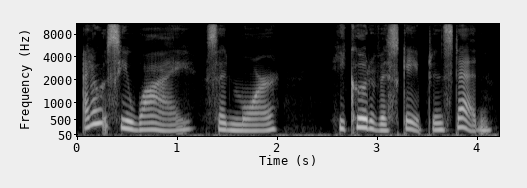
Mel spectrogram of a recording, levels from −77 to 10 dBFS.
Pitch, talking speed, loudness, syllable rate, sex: 210 Hz, 155 wpm, -20 LUFS, 4.2 syllables/s, female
